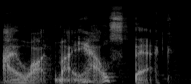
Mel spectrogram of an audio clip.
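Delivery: low, rasping, raspy ghostly voice. Retelling something that was said, the speaker voices it in a raspy voice. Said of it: "that raspy voice".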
